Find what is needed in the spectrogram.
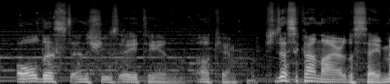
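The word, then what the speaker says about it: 朱志香: You see, Japanese characters is pronounced Jessica.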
